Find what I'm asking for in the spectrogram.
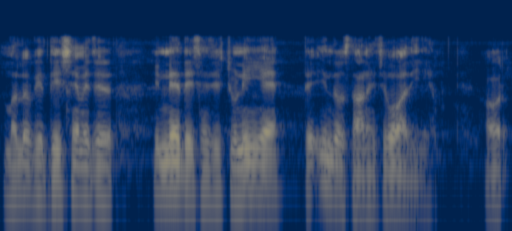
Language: Dogri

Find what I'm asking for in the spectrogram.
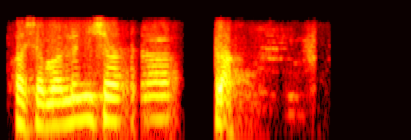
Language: Dogri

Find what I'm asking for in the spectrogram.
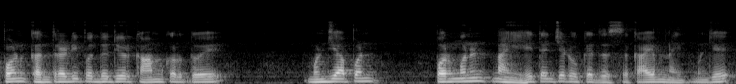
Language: Marathi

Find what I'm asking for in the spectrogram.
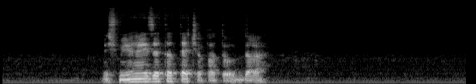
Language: Hungarian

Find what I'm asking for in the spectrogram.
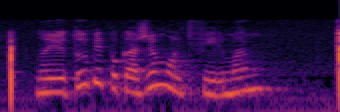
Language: Russian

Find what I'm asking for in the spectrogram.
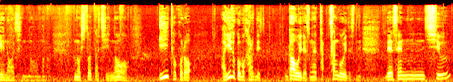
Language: Japanese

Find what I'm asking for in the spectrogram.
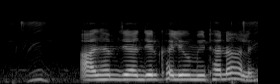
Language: Magahi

